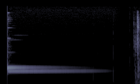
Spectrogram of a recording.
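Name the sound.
doorbell ringing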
